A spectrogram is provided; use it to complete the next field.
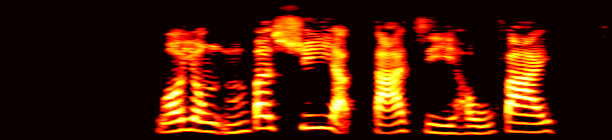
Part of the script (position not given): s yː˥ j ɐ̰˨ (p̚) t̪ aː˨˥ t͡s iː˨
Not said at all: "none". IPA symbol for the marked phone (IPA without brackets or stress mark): p̚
